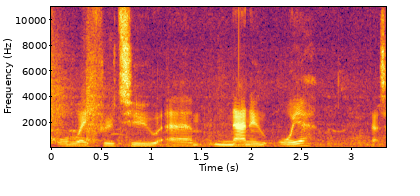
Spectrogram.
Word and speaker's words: Nanu Oya: LA that went all the way through to nanu Oya that's how you pronounce it I've trained lasted about three hours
